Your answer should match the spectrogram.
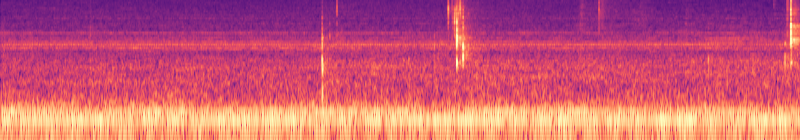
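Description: Quiet room tone with a steady low hum, broken by two brief faint clicks about two and a half and three and a half seconds in, the second a little louder.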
